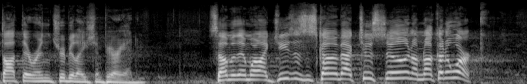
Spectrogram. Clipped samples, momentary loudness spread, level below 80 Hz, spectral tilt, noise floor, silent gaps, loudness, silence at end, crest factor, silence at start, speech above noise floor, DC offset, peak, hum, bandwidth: under 0.1%; 8 LU; -36 dBFS; -4 dB/octave; -40 dBFS; none; -15 LUFS; 0.05 s; 16 dB; 0 s; 24 dB; under 0.1%; 0 dBFS; none; 19 kHz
